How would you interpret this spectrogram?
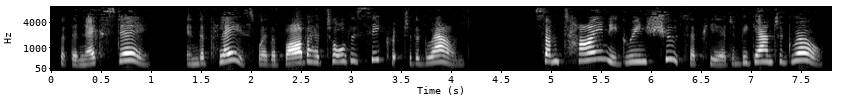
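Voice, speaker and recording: A woman narrating a children's story as an expressive, dramatic read-aloud. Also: high voice, dry recording. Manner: dramatic, emphatic. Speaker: storybook reader.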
